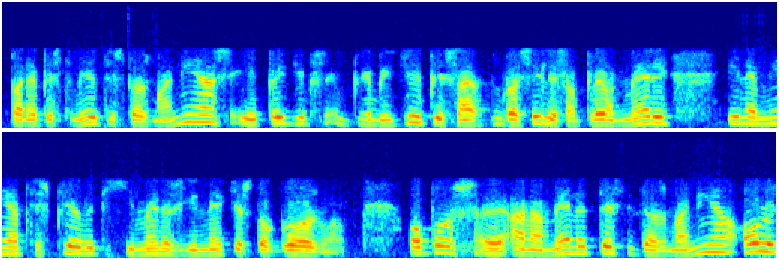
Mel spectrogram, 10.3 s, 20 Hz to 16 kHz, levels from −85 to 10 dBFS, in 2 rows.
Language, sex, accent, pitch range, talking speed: Greek, male, native, 140-175 Hz, 135 wpm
